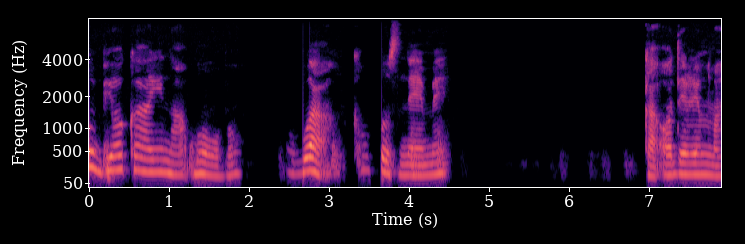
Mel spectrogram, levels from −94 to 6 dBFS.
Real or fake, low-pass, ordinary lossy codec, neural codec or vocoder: real; none; none; none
